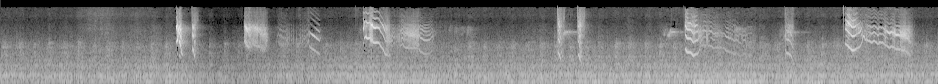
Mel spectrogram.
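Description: Nestling bird's high, sharp cheeps, each falling quickly in pitch, coming singly and in short clusters of several.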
